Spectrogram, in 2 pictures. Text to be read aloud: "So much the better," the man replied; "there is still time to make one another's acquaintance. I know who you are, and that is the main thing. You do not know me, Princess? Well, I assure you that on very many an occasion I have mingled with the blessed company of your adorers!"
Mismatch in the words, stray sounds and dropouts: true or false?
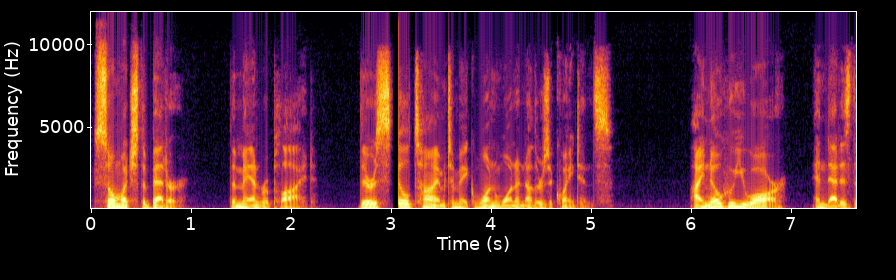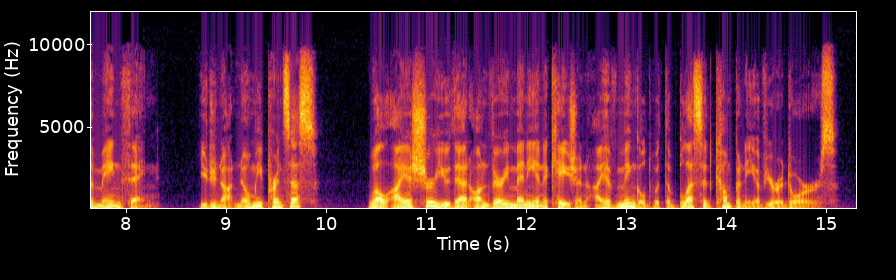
true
